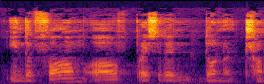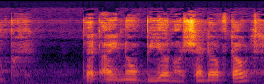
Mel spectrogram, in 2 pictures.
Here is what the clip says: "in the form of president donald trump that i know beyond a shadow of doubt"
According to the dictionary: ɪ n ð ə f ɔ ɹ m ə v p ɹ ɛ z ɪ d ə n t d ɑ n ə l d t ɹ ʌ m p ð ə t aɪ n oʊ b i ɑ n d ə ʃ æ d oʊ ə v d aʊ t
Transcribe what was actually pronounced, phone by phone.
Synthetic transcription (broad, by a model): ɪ n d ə f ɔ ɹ m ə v p ɹ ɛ s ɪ d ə n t d ɑ n ə l d t ɹ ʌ m p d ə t aɪ n oʊ b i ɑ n ə ʃ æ d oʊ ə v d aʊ t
